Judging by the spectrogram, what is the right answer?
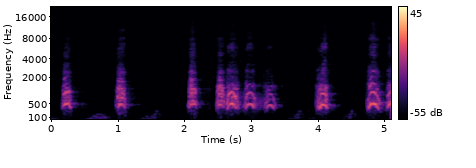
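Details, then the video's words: Domestic dog at home barks repeatedly, mostly single sharp barks with a quick rapid burst of three or four in the middle, all on a clean silent background. "SOM DE CACHORRO"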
